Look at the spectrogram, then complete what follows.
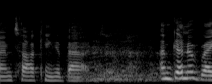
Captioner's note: audience laughing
